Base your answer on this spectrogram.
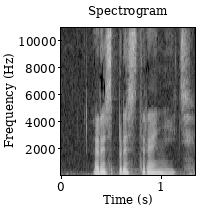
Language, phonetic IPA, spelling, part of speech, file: Russian, [rəsprəstrɐˈnʲitʲ], распространить, verb, Ru-распространить.ogg
- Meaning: to proliferate, to spread, to diffuse, to distribute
